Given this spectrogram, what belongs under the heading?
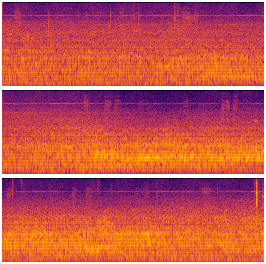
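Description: Aircraft engines rumble and whine steadily at Raleigh-Durham International Airport as planes taxi, a loud continuous drone swelling slightly midway, with a person talking over it.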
